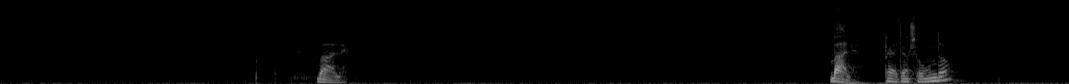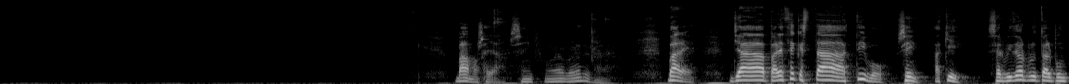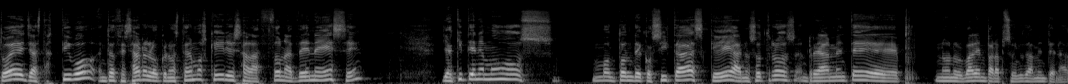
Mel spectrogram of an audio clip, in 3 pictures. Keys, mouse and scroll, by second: 1.6 click, 4.8-5.9 scroll down 1, 5.9 click, 9.1 click, 10.7 click, 14.1 click, 16.7 super+/, 24.2 click, 25.6-26.5 scroll down 2, 26.5-30.3 scroll down 1, 30.3-32.0 drag.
